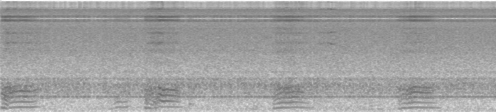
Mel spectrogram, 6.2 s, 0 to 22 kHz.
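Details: Sleeping female snoring during a nap of a couple of hours: short, squeaky, tonal snores about every one and a half seconds, roughly 36 a minute, over a steady background hum.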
